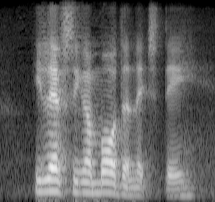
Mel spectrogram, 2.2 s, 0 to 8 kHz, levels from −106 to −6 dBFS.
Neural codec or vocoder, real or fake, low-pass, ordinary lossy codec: codec, 16 kHz, 0.2 kbps, FocalCodec; fake; 7.2 kHz; Opus, 24 kbps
